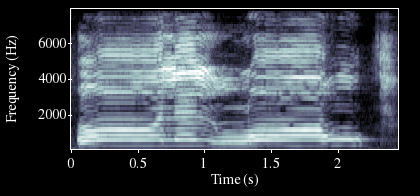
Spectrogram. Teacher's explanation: اللہ کے لام سے پہلے لام پر زبر ہے تو اللہ کے لام کو پر پڑھیں گے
